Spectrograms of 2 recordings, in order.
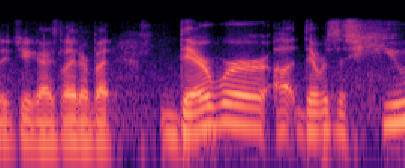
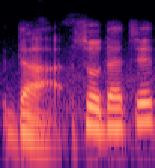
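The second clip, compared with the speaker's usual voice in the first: put-on Russian accent. Joining the joke with a one-word sign-off, Russian accent. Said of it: "like, a fucking Russian accent".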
